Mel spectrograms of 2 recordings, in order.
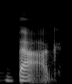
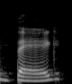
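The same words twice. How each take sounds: First: Bag is said with a California vowel. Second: Bag is said with a Minnesota vowel. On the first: "I changed my speech, and now I say bag" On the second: "That's a Minnesota thing"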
